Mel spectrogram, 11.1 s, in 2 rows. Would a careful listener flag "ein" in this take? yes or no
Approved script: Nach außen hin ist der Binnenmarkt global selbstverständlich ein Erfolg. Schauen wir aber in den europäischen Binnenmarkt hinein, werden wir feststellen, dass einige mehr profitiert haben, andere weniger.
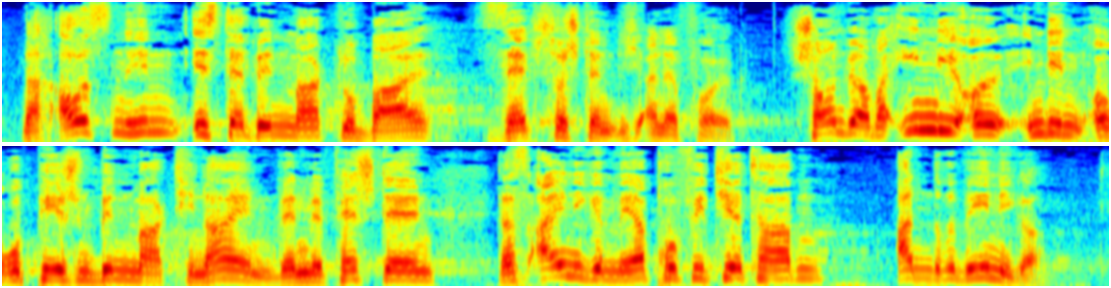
no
